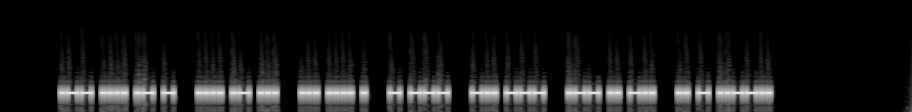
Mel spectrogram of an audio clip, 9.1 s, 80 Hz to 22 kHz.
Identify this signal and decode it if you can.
Morse code, heard as a keyed tone, about 34 wpm, 700 Hz. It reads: WHAT HAS SHE TO DO WID IT?
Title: Sentences from Top 100 Words and Abbreviations 35wpm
